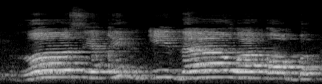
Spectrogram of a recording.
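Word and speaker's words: غَاسِقٍ إِذَا وَقَبَ: Saya ulang, ghasiqin idza waqab. Sekali lagi, ghasiqin idza waqab. Harus dibaca jelas, tidak boleh dibaca seperti ini. Ghasiqin idza waqab. Salah ya, jadi harus dibaca dengan jelas seperti itu.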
